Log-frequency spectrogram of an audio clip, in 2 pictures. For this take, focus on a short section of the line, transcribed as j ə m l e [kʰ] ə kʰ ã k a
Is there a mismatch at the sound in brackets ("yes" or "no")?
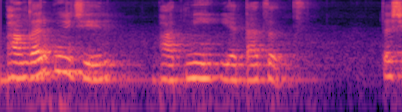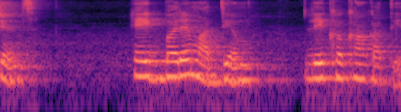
no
